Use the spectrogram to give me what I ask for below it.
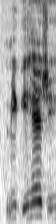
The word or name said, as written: MIIgihEESi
